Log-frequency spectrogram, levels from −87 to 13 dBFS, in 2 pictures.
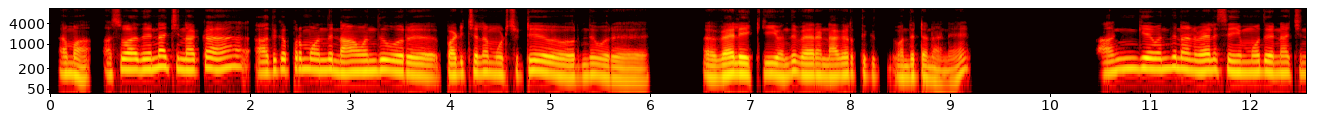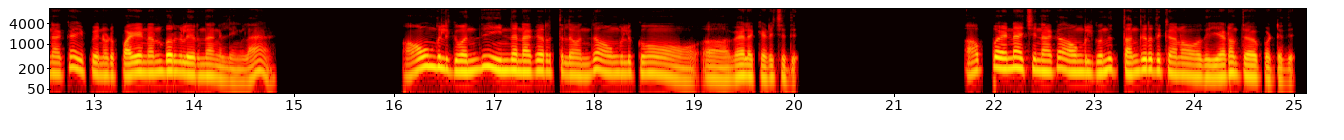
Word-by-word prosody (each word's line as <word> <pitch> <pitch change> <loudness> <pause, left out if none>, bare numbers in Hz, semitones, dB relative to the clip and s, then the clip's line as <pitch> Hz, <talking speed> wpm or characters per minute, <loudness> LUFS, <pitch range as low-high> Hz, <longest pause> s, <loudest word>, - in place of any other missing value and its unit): ஆமா. 140 -4 0 0.4
ஸோ - - -1
அது 185 0 +2
என்னாச்சுன்னாக்கா, 200 -2 +1 0.5
அதுக்கப்புறமா 185 +3 -1
வந்து 180 0 +1
நான் 165 +1 +2
வந்து 175 +2 +1 0.2
ஒரு 150 -2 +3 0.4
படிச்செல்லாம் 150 +2 0
முடிச்சுட்டு 145 +3 -3 0.4
வந்து 130 +4 -3
ஒரு 110 -2 -1 0.9
அ - - +1
வேலைக்கி 145 0 +4
வந்து 150 +6 -1
வேற 135 0 +3
நகரத்துக்குத் 130 -1 -4
வந்துட்டேன் 120 -2 -2
நானு. 90 +3 -7 1.5
அங்கே 200 +4 +1
வந்து 200 +2 0
நானு 185 -2 +1
வேலை 175 +1 +3
செய்யும்போது 160 0 +1
என்னாச்சுனாக்கா, 150 +2 -4
இப்ப 150 -1 -3
என்னோட 140 -1 -3
பழைய 155 +3 +4
நண்பர்கள் 160 -1 +3
இருந்தாங்க 135 -3 -3
இல்லைங்களா? 95 -2 -5 1.5
அவங்களுக்கு 205 -1 +2
வந்து 185 +6 0 0.2
இந்த 175 0 +3
நகரத்துல 165 -4 0
வந்து 135 +6 -3
அவங்களுக்கும் 150 -1 -2 0.5
ஆ - - -3 0.3
வேல 130 0 +2
கெடைச்சது. 120 +1 -5 1.8
அப்ப 180 +5 +1
என்னாச்சுனாக்கா, 195 -3 +1
அவுங்களுக்கு 160 -1 +1
வந்து 190 0 0
தங்குறத்துக்கான 165 -3 +1
ஒரு 125 -1 -1
இடம் 145 +1 0
தேவைப்பட்டது. 110 -5 -1
155 Hz, 115 wpm, -23 LUFS, 140-180 Hz, 1.8 s, வேலைக்கி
